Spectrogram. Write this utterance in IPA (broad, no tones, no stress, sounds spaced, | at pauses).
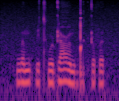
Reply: w ə m ɨ k͡p i tʰ u ʈ ɨ ʕ ũ b ɡ͡ǃ a k ʈ o f ə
